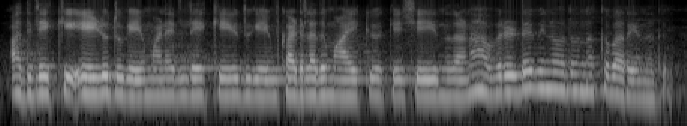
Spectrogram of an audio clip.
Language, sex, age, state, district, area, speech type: Malayalam, female, 18-30, Kerala, Kasaragod, rural, spontaneous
